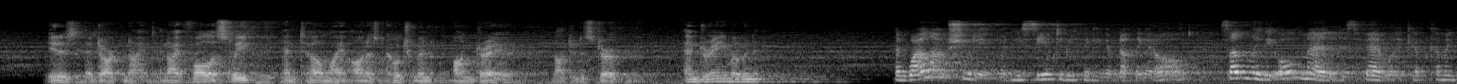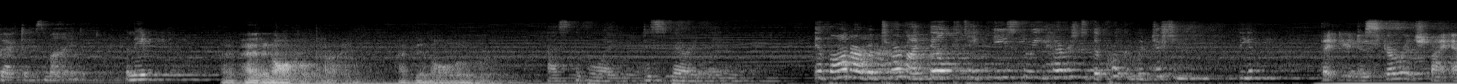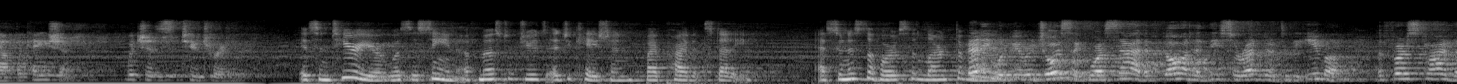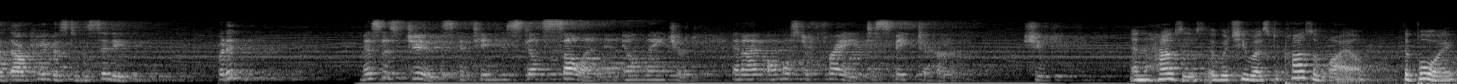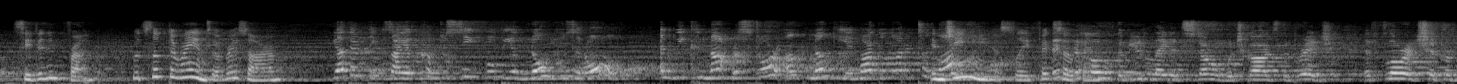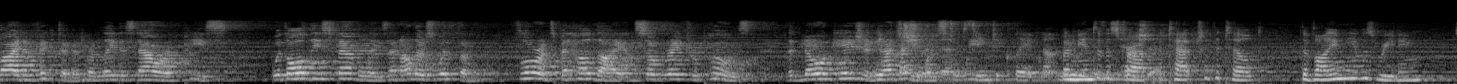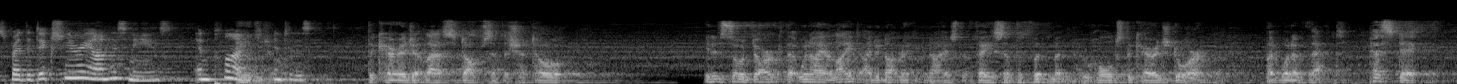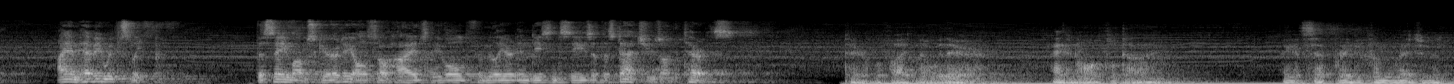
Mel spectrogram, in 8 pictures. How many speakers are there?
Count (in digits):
7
